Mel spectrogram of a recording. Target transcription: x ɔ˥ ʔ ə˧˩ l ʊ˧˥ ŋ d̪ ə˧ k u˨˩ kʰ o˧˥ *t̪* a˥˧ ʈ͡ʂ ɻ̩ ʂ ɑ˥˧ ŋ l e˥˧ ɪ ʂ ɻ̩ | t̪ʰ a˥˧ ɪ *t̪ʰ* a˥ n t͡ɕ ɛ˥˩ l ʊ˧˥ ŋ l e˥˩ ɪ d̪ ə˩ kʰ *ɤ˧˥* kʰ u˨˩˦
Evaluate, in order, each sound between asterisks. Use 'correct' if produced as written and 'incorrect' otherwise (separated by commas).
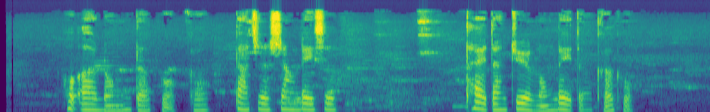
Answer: correct, incorrect, correct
